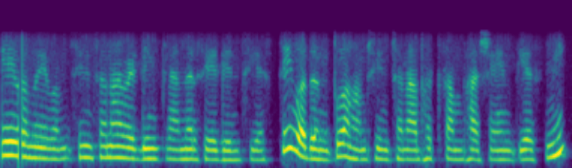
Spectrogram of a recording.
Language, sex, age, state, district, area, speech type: Sanskrit, female, 18-30, Karnataka, Dakshina Kannada, urban, conversation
